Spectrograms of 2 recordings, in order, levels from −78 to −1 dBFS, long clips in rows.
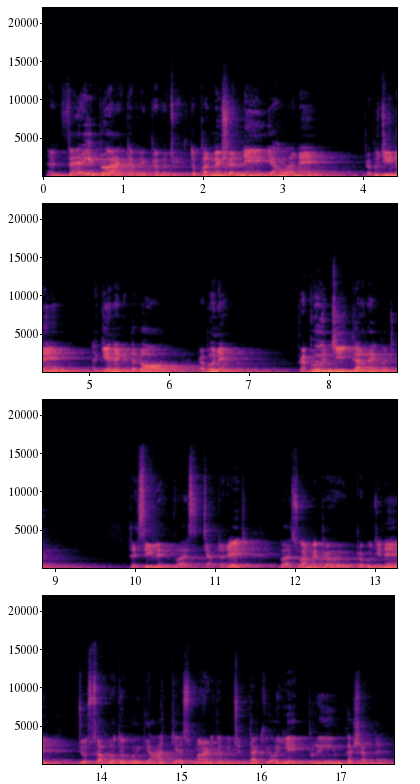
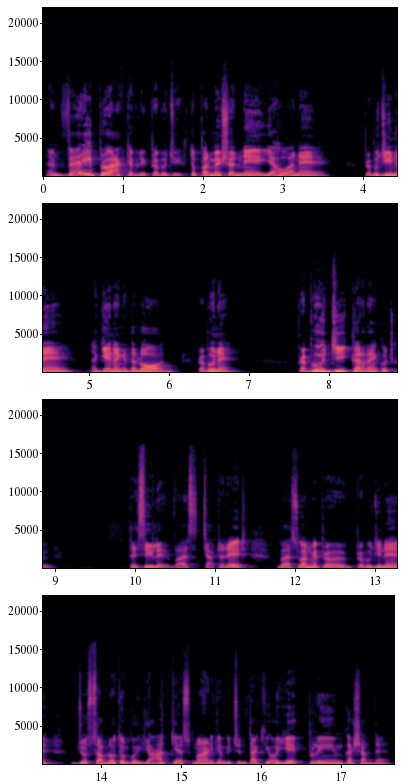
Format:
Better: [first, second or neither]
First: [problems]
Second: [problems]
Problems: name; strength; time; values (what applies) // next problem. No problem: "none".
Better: second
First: room echo; slight; dies away in 1.3 s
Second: none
